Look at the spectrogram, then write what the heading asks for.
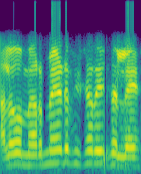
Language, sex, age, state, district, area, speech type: Malayalam, male, 45-60, Kerala, Alappuzha, rural, conversation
